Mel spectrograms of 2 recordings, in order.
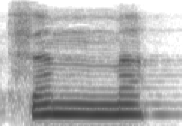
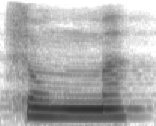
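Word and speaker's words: ثَمَّ: فالثاء مفتوحة وليست مضمومة فهي ثم وليست ثم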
